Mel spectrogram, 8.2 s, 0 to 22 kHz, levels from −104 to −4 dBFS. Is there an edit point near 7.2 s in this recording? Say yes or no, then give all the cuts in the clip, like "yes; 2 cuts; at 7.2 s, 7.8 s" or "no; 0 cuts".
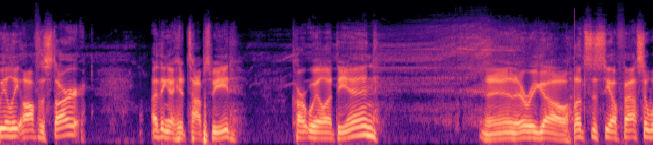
yes; 1 cut; at 7.2 s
